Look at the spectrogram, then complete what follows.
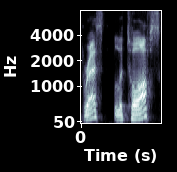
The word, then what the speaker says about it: Brest-Litovsk: So, March 3rd, 1918, Lenin signed the Treaty of Brest-Litovsk.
